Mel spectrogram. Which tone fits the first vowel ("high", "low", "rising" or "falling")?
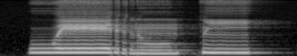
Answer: high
